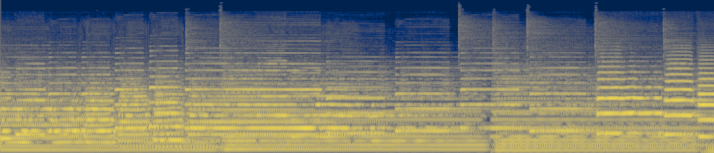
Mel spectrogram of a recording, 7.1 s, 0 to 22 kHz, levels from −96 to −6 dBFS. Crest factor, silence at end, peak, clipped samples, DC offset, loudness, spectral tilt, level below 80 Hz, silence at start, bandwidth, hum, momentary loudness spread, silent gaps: 14 dB; 0 s; 0 dBFS; under 0.1%; under 0.1%; -15 LUFS; -5.5 dB/octave; -44 dBFS; 0 s; 15.5 kHz; none; 7 LU; none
